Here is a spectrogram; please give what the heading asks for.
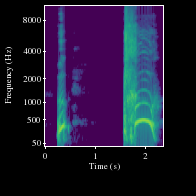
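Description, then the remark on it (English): A single sneeze: a brief sharp catch of breath, a short pause, then a loud explosive burst that trails into a voiced, falling tone. No talking. “that's a good sneeze. Should stop and re-record.”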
